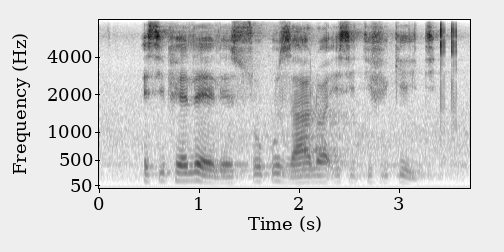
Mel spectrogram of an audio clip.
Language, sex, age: Zulu, male, 25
